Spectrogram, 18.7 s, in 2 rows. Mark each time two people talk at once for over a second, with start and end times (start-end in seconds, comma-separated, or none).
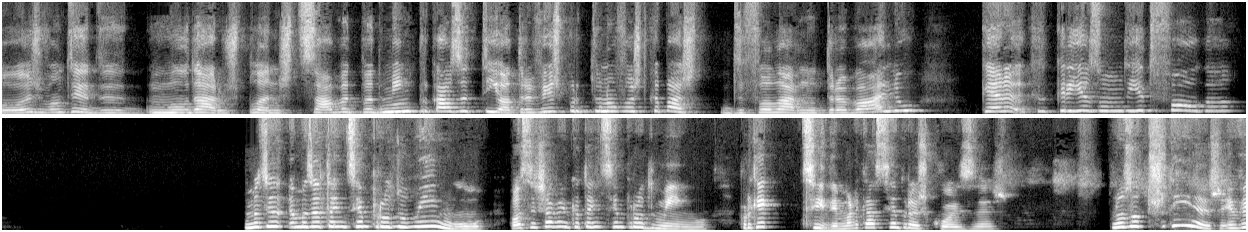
none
